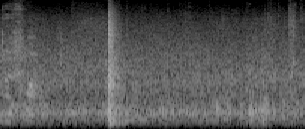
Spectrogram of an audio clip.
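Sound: train running on rails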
